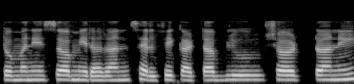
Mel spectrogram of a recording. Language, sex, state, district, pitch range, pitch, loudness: Konkani, female, Goa, North and South Goa, 200-215 Hz, 210 Hz, -16 LUFS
